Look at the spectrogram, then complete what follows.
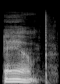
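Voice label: "ampere", English, British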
